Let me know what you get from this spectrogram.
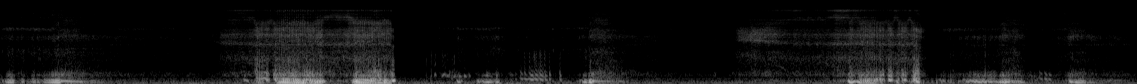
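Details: Queenie, a big pig, asleep and snoring: uneven low rumbling snores in bursts separated by quiet pauses, some with a rougher, breathier rasp.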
